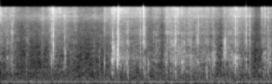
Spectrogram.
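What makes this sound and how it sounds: Long red-painted nails scratch the back pockets of light blue denim jeans being worn, making a series of dry, bright rasping strokes and crinkly scrapes. A steady low hum sits underneath the scratching throughout.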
